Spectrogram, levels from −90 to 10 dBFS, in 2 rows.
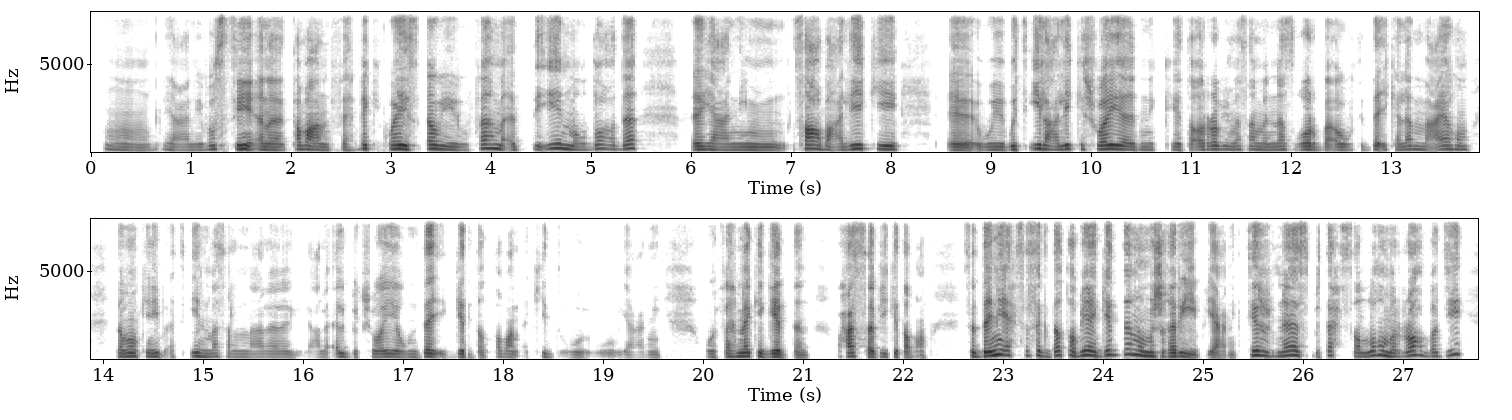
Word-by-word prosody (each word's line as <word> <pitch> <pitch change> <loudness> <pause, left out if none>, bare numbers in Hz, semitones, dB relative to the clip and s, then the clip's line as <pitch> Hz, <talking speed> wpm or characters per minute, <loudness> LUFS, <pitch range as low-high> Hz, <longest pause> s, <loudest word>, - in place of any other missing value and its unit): إمم، 160 -6 -13
يعني 155 -3 -14
بُصي 205 +2 +3
أنا 165 -3 -3
طبعًا 180 -5 +1
فاهماكِ 165 +7 -5
كويس 205 -2 +5
أوي، 190 -7 +2
وفاهمة 220 +8 0
قد 170 0 -8
إيه 220 +7 +1
الموضوع 200 +1 -2
ده 220 +5 -1 0.5
يعني، 165 -2 -2
امم 155 -1 -4
صعب 215 -4 +4
عليكِ، 195 +7 +1 0.8
آآ، 160 0 -1
و 150 - -9 0.3
وتقيل 205 +4 +1
عليكِ 200 +2 0
شوية 200 -1 +5
إنِك 165 -1 -12 0.2
تقرّبي 185 +2 -4
مثلًا 180 +1 -10
من 165 -1 -7
ناس 175 0 -8
غُرب 170 -1 -2
أو 160 -1 -6
تبدئي 155 0 -5
كلام 180 0 -8
معاهم، 185 0 -5 0.3
ده 175 - -2
ممكن 185 0 -1
يبقى 175 -2 -5
تقيل 185 0 -4
مثلًا 165 -3 -15
على 150 -2 -17
على 150 -1 -21
قلبِك 165 -3 -7
شوية 165 0 -4
ومضايقِك 155 +1 -1
جدًا 145 -4 -3
طبعًا 160 -2 -9
أكيد، 170 -3 -15
و 140 - -18
و 135 - -15
ويعني 140 -1 -23 0.4
وفاهماكِ 175 +5 +1
جدًا 145 -6 +2 0.3
وحاسة 185 -2 +3
بيكِ 170 +1 -5
طبعًا، - - -7 0.4
صدقيني 215 +8 +7
إحساسِك 240 -3 -2
ده 230 - +5
طبيعي 235 0 +4
جدًا 255 +5 +1
ومش 200 -3 +4
غريب، 185 -6 +2
يعني 120 +3 -6
كتير 230 - +2
ناس 240 +3 +2
بتحصَل 195 -2 -7
لهم 230 +2 +1
الرهبة 200 +2 0
دي 270 +10 -4
180 Hz, 145 wpm, -23 LUFS, 160-205 Hz, 0.8 s, صدقيني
